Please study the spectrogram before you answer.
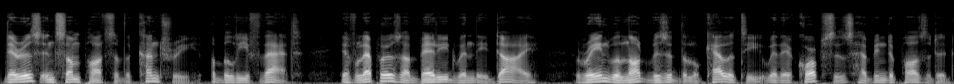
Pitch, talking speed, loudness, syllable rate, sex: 95 Hz, 190 wpm, -18 LUFS, 5.2 syllables/s, male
